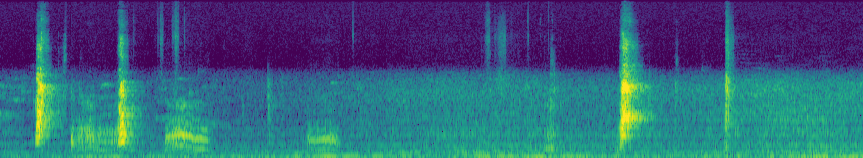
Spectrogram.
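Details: Angry Pinscher trying to catch a fly: sharp single barks near the start and again later, with short whiny, grumbling sounds between them, over a steady background hum.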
